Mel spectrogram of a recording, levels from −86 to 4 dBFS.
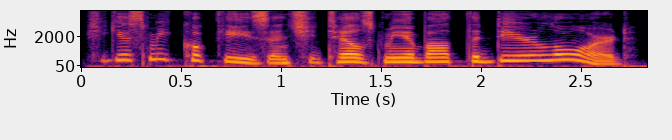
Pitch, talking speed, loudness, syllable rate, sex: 195 Hz, 255 wpm, -18 LUFS, 5.5 syllables/s, male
